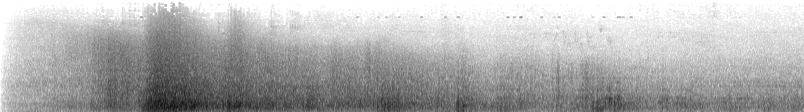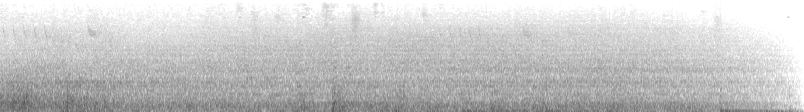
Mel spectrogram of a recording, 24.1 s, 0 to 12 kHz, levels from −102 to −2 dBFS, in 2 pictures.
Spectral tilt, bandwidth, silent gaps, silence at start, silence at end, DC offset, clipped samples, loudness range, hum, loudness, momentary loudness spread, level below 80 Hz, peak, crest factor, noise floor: -9 dB/octave; 8 kHz; none; 1 s; 5.1 s; under 0.1%; under 0.1%; 26 LU; none; -22 LUFS; 28 LU; -42 dBFS; -2 dBFS; 24 dB; -58 dBFS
